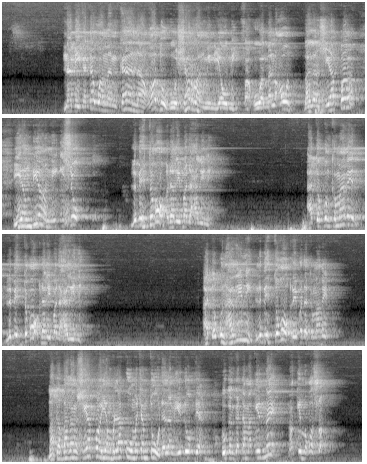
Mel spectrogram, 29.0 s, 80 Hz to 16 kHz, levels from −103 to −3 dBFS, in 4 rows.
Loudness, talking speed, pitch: -12 LUFS, 110 wpm, 195 Hz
